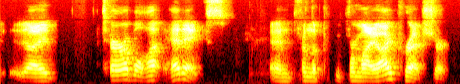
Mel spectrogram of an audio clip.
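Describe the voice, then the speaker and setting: With an American accent, a man speaks at a moderate pace and a fairly high pitch, using ordinary pitch variation against a quiet background. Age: 60s. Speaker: mixologist and author. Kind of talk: casual interview. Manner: halting, many repetitions.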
